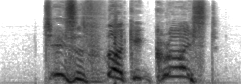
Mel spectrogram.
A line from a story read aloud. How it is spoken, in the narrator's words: Beard wailed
